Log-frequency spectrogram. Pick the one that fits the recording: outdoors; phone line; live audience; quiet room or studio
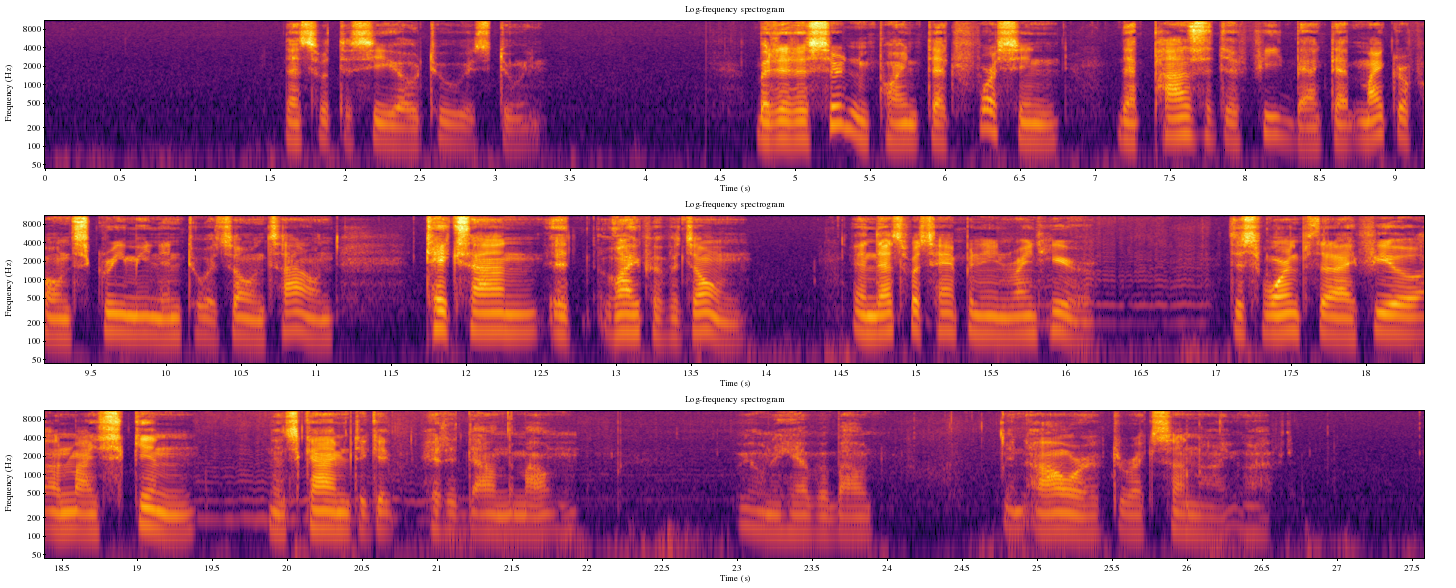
outdoors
